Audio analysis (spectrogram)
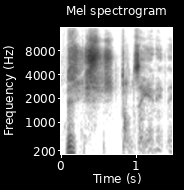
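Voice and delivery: hushed whisper, shushing. Pretend. Child hushes the reader after the shocking fact, whispering. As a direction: whisper as if keeping a secret. Hushing after the dramatic reveal.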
